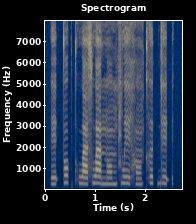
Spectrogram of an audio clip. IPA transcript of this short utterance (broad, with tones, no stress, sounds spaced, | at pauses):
e˨ ʔ t̪ ɔ˦ k̚ t̪ʰ w a˧ s w a˥˧ n̪ ɔ̃˧ m ɕ w e˥˧ h ɔ̃˧ kʰ ə˦ t̚ ɡ e˦ ʔ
